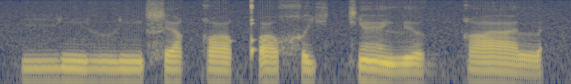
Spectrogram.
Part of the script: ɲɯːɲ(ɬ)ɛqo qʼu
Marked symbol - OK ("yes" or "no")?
yes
